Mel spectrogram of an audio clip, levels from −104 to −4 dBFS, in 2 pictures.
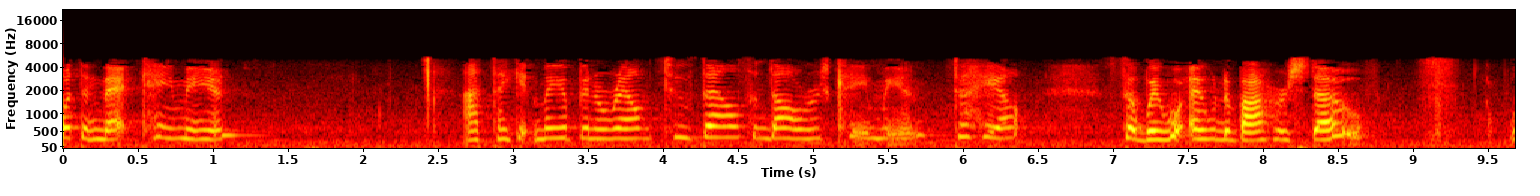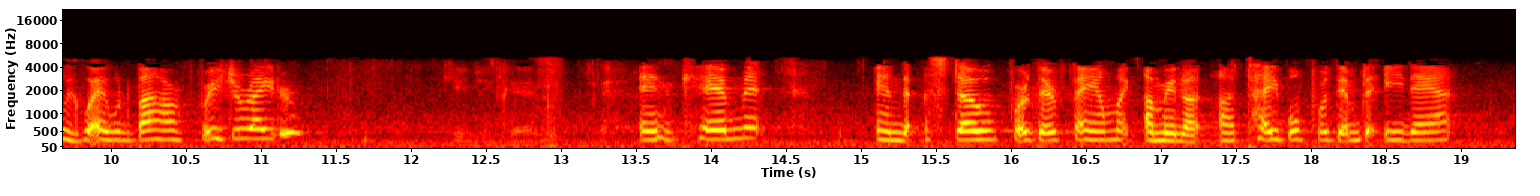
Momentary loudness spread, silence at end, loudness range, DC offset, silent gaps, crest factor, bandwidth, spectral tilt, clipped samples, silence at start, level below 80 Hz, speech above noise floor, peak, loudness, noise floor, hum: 21 LU; 0.25 s; 7 LU; under 0.1%; none; 20 dB; 5.4 kHz; -5.5 dB/octave; under 0.1%; 0 s; -64 dBFS; 24 dB; -16 dBFS; -35 LUFS; -59 dBFS; none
